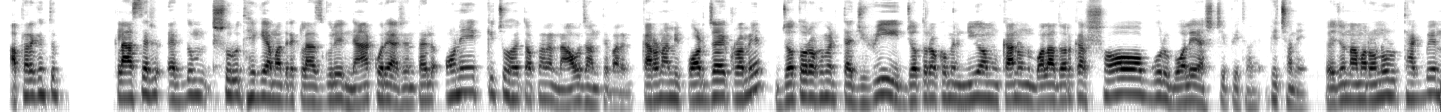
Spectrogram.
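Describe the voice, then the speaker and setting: A man from Bangladesh teaching Quran reading, spelling syllables aloud and then chanting verses in a high, drawn-out recitation. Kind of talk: letter-by-letter Quran recitation lesson.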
